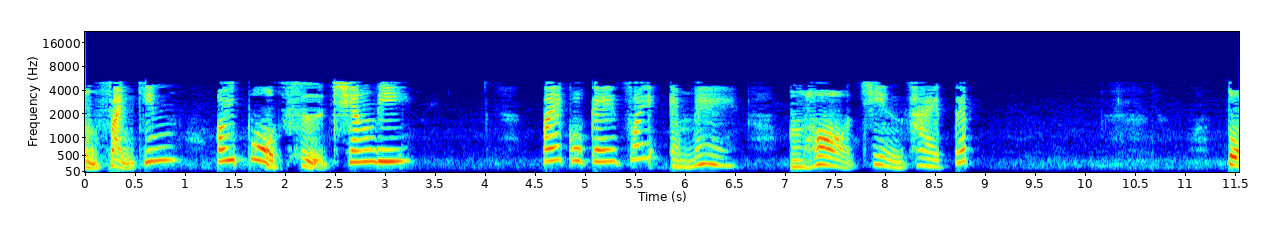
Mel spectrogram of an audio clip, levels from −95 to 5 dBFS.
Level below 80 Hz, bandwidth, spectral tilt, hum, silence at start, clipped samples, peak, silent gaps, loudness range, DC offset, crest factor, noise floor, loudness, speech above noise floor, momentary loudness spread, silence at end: -74 dBFS; 5.4 kHz; -9.5 dB/octave; none; 0 s; under 0.1%; -4 dBFS; none; 10 LU; under 0.1%; 20 dB; -66 dBFS; -23 LUFS; 44 dB; 11 LU; 0 s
